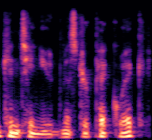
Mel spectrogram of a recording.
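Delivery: plain reading voice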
